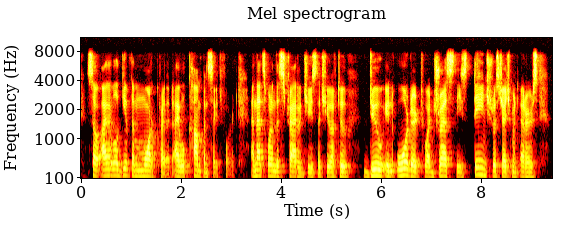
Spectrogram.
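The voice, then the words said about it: Non-American foreign accent. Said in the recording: “I don't want to pick on your accent ... people you meet hear you, and they don't necessarily feel like you're part of their tribe”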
